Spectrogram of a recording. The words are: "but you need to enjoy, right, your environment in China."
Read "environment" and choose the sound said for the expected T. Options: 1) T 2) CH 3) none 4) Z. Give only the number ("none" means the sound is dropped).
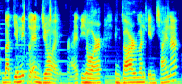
1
